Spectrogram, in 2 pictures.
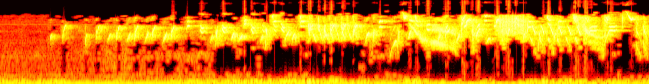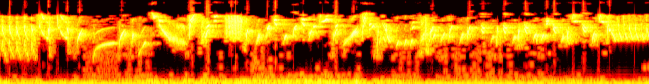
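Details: European goldfinch in sustained song, about thirteen seconds of rapid tinkling twitters, buzzy trills and sharp whistled slurs, starting after a brief quiet moment and running almost without pause.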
